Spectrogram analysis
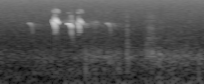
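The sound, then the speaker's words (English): A wild bird perched on top of a tall larch tree calls with three quick, high-pitched chirps in a row, loud and clear, followed by a few fainter sliding notes over a quiet background. “Here it is. Here's the wild bird.”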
